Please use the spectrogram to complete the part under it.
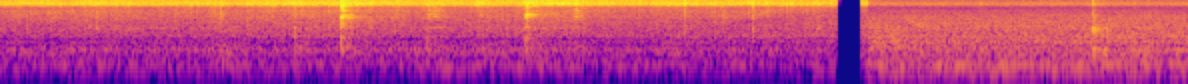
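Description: Leftover rice fries in a wok with a steady, loud sizzle and a couple of light stirring scrapes, cut by a brief gap near the end.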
